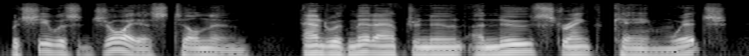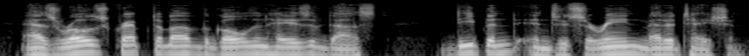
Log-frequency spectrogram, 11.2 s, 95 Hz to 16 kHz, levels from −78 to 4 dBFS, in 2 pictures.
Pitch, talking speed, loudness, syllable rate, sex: 110 Hz, 150 wpm, -19 LUFS, 4.1 syllables/s, male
